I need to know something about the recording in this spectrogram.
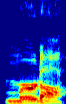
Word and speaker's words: Murdaugh: is in fact the southernly southern way to pronounce it so you'll be hearing me say Alec Murdoch now he is as you know a once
